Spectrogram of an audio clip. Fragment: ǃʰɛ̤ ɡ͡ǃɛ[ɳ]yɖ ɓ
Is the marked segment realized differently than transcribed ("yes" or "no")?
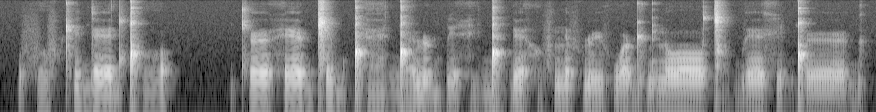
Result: no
